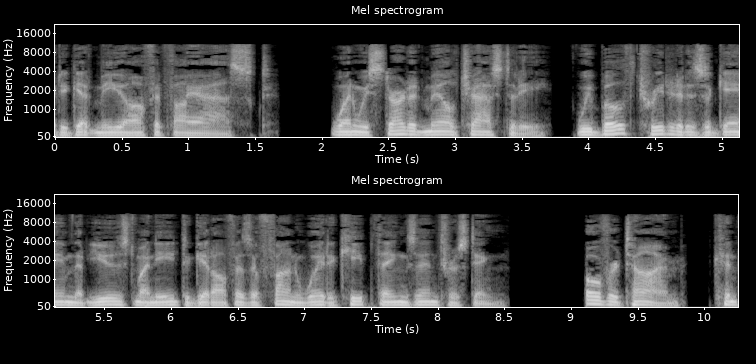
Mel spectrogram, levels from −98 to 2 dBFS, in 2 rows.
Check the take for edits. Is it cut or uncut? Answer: uncut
